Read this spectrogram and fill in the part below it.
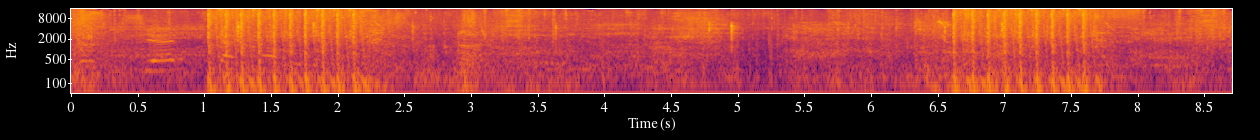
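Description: A rapid-fire gun shoots in short, loud bursts.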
